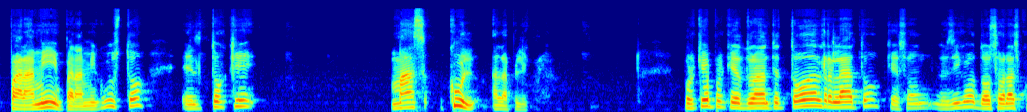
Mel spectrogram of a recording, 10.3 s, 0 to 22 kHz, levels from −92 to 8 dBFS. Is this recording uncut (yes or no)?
yes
